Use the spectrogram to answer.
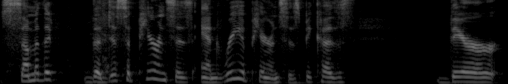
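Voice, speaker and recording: A woman's voice: on the low side, lively intonation, unhurried, a little mellow. A woman telling stories of unexplained cases in a casual way, as a guest on a podcast.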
